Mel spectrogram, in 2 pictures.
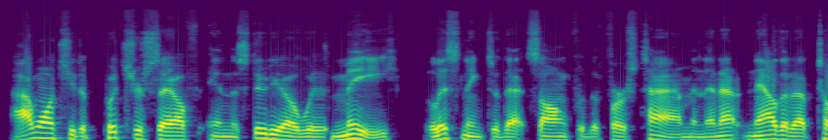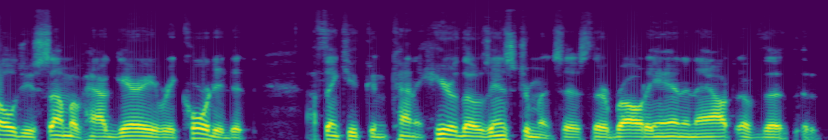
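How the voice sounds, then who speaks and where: In a clean, dry studio recording, an older man from East Tennessee talks in a low, slightly mellow voice at a moderate pace. He's a musician and author appearing as an interview guest, earnestly explaining things in a folksy, conversational tone while promoting his work. His East Tennessee accent comes through clearly.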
